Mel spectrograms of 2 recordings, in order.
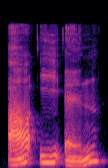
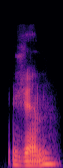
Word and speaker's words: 人: which means when you see this REN with the rising tone, the EN still sounds like in English, but the R sounds like the S in usual, which means, how would you pronounce it?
